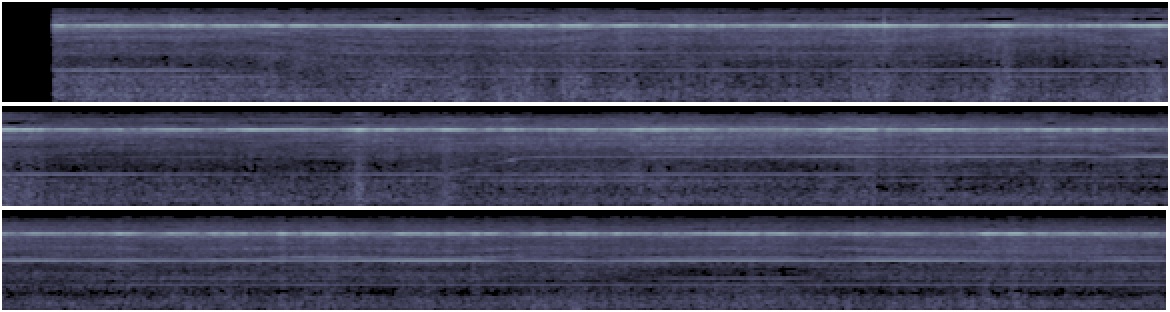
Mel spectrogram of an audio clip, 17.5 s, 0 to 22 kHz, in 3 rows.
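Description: Sikorsky HH-60G Pave Hawk helicopter starting up on the ground: a steady high turbine whine, joined about eight seconds in by a second whine that rises in pitch and then holds steady.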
